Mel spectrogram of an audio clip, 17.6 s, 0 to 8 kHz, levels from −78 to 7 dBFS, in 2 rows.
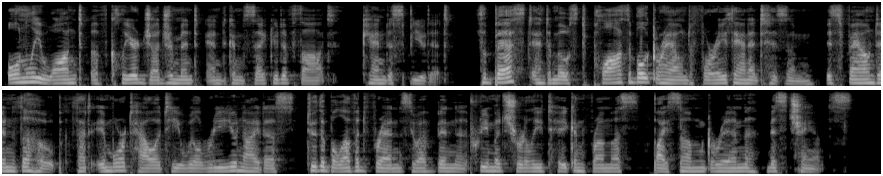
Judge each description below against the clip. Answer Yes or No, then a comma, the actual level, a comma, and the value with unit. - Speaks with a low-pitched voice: Yes, low, 120 Hz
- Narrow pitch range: Yes, narrow, 2.1 semitones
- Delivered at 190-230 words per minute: No, average, 155 wpm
